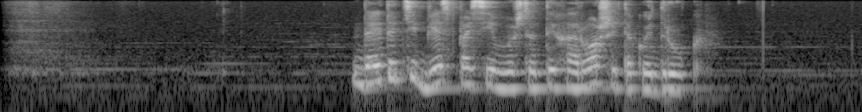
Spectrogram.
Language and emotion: Russian, positive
